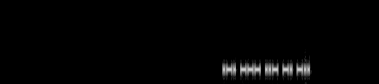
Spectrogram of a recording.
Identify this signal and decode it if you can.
Morse code, heard as a keyed tone, about 69 wpm, 700 Hz. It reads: ROUND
